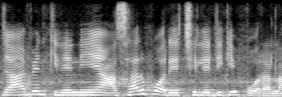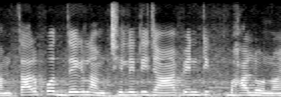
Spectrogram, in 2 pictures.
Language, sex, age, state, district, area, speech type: Bengali, female, 45-60, West Bengal, Paschim Medinipur, rural, spontaneous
